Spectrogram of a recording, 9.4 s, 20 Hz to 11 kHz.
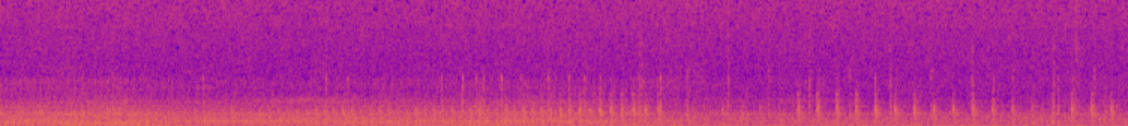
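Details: SsangYong Musso 2.9 diesel at idle: sharp, regular metallic tap about four times a second, clearer in the second half; internal engine knock of unknown cause.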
